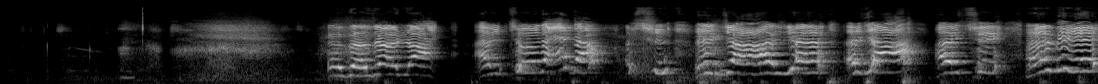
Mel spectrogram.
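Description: A toddler girl's high voice singing and babbling without clear words, wavering up and down in pitch, from about three seconds in. A short breathy hiss comes just before it.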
